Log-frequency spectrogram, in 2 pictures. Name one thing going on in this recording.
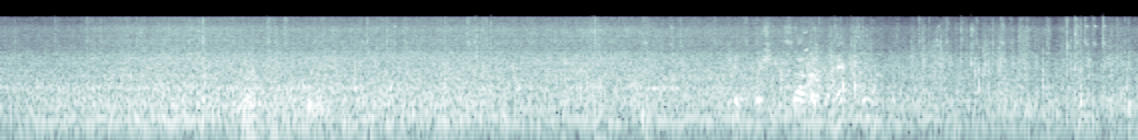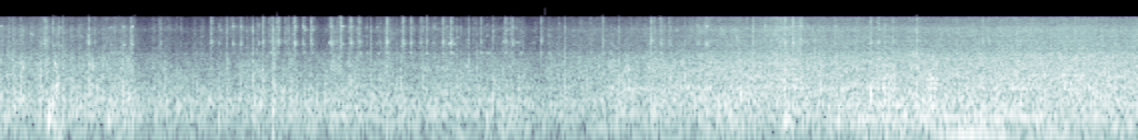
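A car engine hums steadily close by.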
